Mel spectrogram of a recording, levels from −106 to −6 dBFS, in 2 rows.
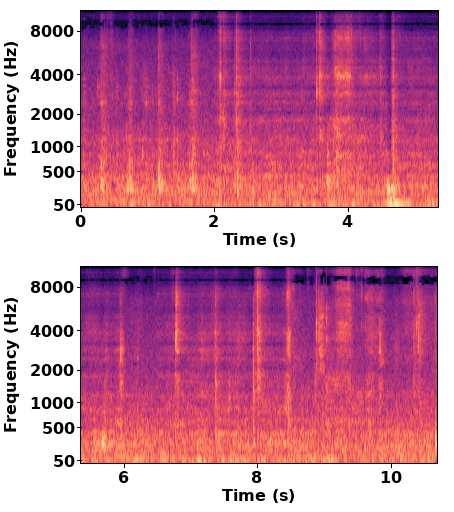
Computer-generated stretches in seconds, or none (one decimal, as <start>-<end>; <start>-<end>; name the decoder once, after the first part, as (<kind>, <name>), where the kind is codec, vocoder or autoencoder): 2.0-6.0 (codec, SNAC); 6.5-8.5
